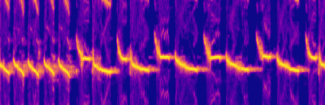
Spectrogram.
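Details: Horsfield's bush lark song for luring and tutoring cage birds. Quick downslurred whistles repeat rapidly, then slow into a steady series of sharp, falling notes about twice a second.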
